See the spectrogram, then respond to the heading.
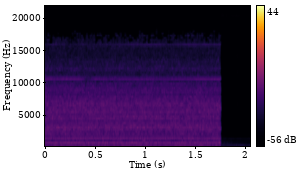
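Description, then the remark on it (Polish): A vacuum cleaner runs in the background of a voice recording made with noise removal switched off. It drones loudly and steadily with a whining hum, then cuts off abruptly near the end, leaving near silence. “Teraz słyszycie nagranie mojego głosu z wyłączonym RTX audio, gdzie w tle słychać pracujący odkurzacz.”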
